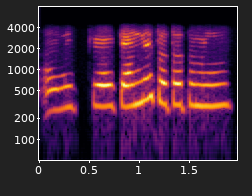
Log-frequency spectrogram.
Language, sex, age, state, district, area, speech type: Goan Konkani, female, 18-30, Goa, Canacona, rural, conversation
